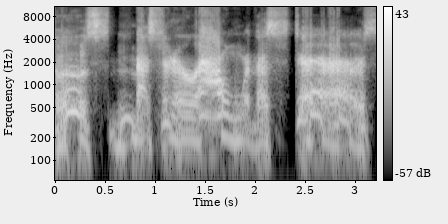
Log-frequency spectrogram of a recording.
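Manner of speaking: very high, creaky, rasping, hideous monster voice. Game narrator voicing someone heard from back there: hideous voice. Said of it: "you hear this hideous voice".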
